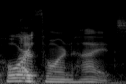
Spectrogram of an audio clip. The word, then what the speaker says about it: Hawthorne Heights: That's how you pronounce it. Hawthorne Heights.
